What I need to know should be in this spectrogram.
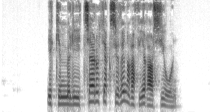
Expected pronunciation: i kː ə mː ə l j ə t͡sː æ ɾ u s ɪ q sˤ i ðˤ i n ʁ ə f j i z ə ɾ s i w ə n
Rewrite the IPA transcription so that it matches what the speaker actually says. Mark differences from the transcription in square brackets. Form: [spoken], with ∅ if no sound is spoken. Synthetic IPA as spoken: i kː ə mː ə l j ə t͡sː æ ɾ u [θ] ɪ q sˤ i ðˤ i n ʁ ə f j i [ʁ] ə ɾ s i w ə n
